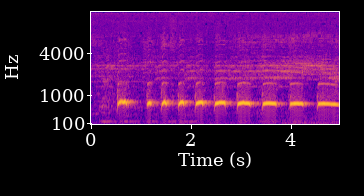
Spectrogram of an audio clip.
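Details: Bangkok perkutut, or zebra dove, cooing: a series of about eleven mellow, slightly rising notes, close together at first and then longer and more spaced, over a faint low hum.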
